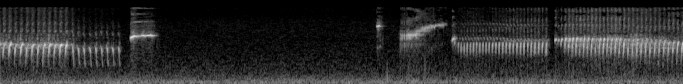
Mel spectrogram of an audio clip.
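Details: Canary song from a master recording for training birds: a buzzy rattling phrase, a short whistle, a pause, then a rising slur and long buzzy rolls.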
